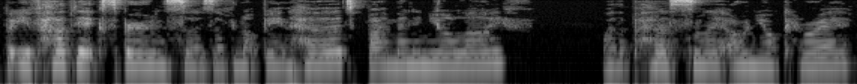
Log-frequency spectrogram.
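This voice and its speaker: A woman with a slightly croaky voice giving spiritual guidance in a measured, soothing, deliberate way. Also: mid-range voice, flat delivery, darkish tone, a little hiss or hum. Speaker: spiritual guide. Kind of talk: scripted spiritual guidance talk.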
